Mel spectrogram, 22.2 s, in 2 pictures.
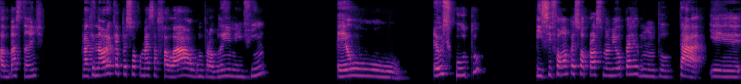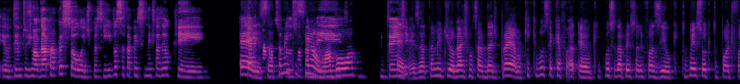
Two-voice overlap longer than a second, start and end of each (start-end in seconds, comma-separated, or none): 14.7-16.3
